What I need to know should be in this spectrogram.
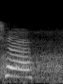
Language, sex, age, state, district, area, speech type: Sindhi, female, 18-30, Madhya Pradesh, Katni, urban, read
